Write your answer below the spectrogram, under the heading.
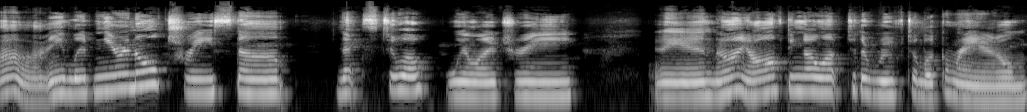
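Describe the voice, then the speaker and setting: A put-on character voice, female-sounding and sing-song, with a fairly high pitch at a very slow pace. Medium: read story. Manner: sing-song, melodic.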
